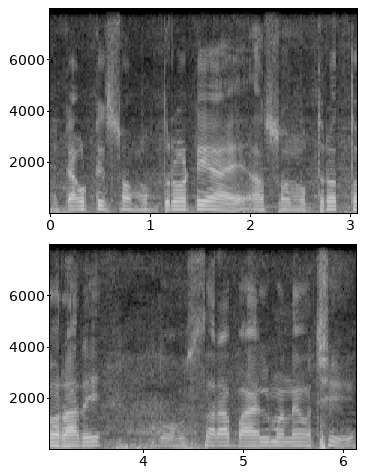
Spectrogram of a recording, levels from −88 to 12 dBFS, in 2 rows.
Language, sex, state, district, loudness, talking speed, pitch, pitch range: Odia, male, Odisha, Sambalpur, -15 LUFS, 125 wpm, 150 Hz, 145-155 Hz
